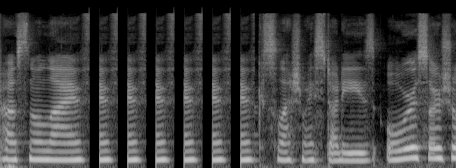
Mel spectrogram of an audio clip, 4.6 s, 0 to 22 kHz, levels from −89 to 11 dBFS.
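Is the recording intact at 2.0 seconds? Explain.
No. From 0.89 to 2.54 s the speech has a stutter with silent gaps: a 176 ms fragment repeats six times, each followed by about 106 ms of digital silence, likely from a stalled stream replaying its last buffer. The waveform shows identical blocks every 282 ms separated by flat lines.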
